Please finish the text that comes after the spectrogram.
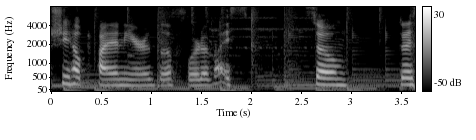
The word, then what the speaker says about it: Weiss: said, is that she helped pioneer the Florida Weiss. So, did I say it right that time? Yeah. The Florida Weiss, yeah.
